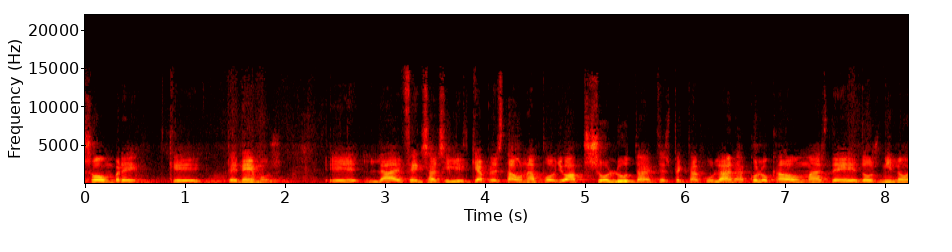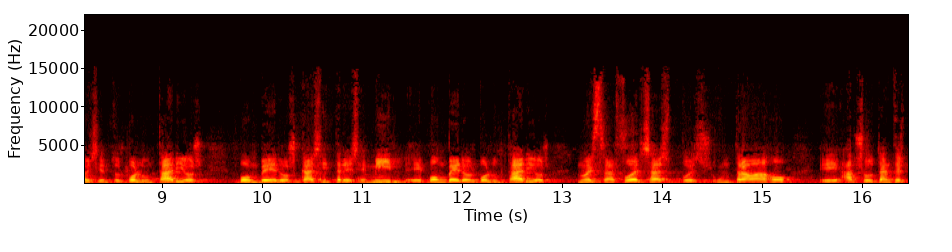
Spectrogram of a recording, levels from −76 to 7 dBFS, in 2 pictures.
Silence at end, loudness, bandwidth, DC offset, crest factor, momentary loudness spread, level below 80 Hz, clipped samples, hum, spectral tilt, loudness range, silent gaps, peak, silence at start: 0 s; -26 LUFS; 15.5 kHz; under 0.1%; 22 dB; 9 LU; -76 dBFS; under 0.1%; none; -4.5 dB/octave; 3 LU; none; -4 dBFS; 0 s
